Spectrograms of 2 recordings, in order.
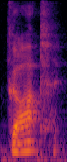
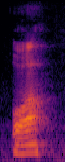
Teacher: O is an sort of like English got. Keep it nice and rounded, a sort of ah.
